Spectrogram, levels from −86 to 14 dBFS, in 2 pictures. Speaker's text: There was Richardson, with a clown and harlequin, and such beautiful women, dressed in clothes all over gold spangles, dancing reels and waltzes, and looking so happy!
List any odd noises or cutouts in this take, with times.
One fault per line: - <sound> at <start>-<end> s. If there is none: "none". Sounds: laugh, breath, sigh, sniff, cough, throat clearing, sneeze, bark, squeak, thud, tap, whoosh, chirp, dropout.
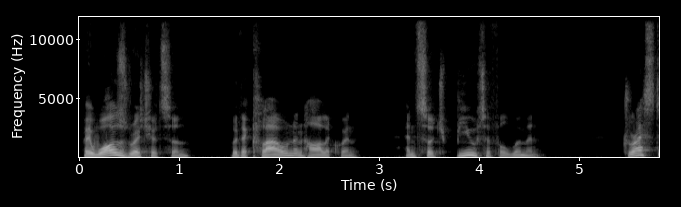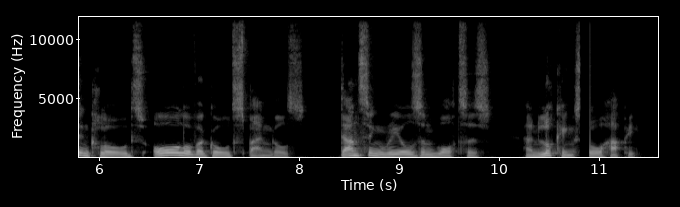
- dropout at 10.8-10.9 s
